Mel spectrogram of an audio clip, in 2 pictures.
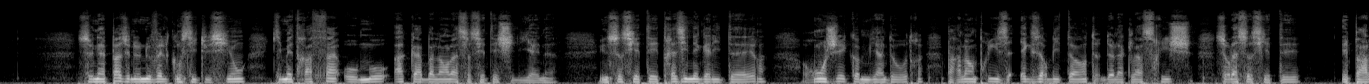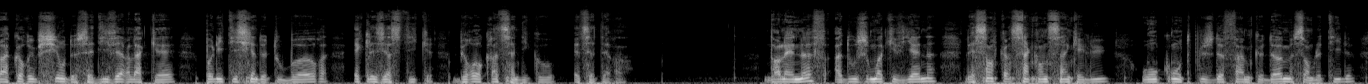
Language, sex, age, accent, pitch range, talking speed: French, male, 60-79, French, 110-125 Hz, 150 wpm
